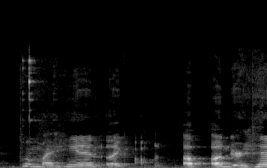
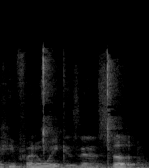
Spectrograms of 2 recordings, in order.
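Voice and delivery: much softer, low under-breath line; muttered aside; 6 semitones lower, 11 dB quieter than usual. Retold or imitated. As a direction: mumble it to yourself so he won't hear. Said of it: "'cause I'm like".

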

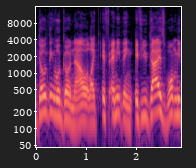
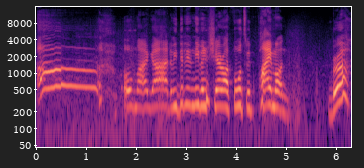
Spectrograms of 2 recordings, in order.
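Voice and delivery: excited; 9 semitones higher, slower than usual. Real, not acted. Overwhelmed returning to game story.

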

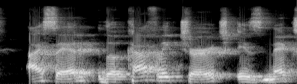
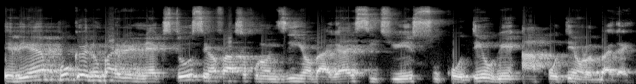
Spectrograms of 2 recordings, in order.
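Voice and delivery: normal talking voice

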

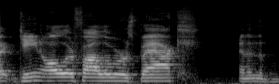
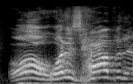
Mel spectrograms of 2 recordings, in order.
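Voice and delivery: loud, high cry of bewilderment; overwhelmed wail; 8 semitones higher, 15 dB louder than usual. Real, not acted. Viewer baffled by own emotions, loud overwhelmed wail. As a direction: wail it out, losing composure.

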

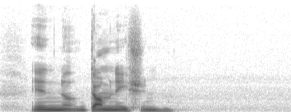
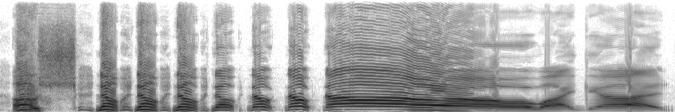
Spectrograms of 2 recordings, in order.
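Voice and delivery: rising panicked shout of no, no, no; real alarm, loud and high; 7 semitones higher, 15 dB louder, much slower than usual. Real, not acted. Gamer yelling at a creeper about to blow, panicked. Creeper explodes during play.

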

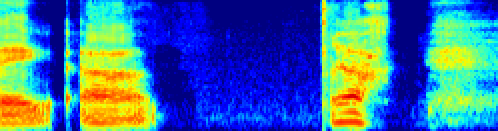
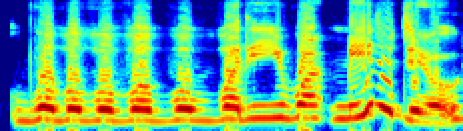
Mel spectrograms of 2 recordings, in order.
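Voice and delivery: repeated stammered first syllable, pitched up; stuttering; 3 semitones higher than usual. Retold or imitated. Woman looking up to ask him what he wants, stuttering. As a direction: imitate getting stuck on the opening word. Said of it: "I stutter again".

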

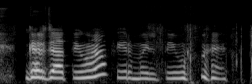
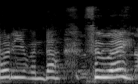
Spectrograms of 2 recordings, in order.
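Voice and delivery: laughing through the words; giggling as she points at him; 6 semitones higher, 4 dB louder than usual. Real, not acted. Laughing at the man sipping tea on result day.

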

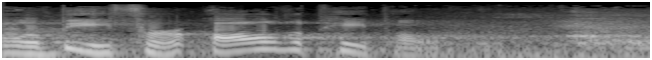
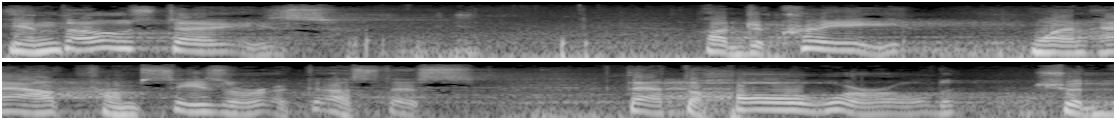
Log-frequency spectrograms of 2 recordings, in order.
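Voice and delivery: Gospel reading. Acted. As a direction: proclaim it like a liturgical reading.

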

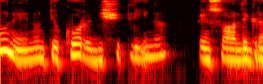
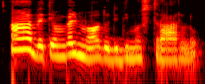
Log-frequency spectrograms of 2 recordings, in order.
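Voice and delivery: ordinary delivery

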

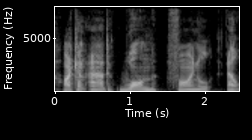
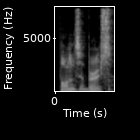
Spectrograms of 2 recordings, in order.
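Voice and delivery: put-on Australian accent; 3 semitones lower, 5 dB quieter than usual. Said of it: "the myth that most male Australians".

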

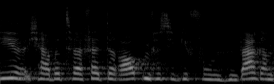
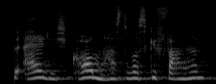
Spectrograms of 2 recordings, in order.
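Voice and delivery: ordinary delivery

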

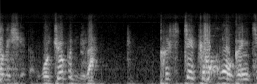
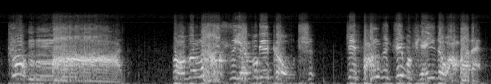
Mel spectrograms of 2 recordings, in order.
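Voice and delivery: furious cursing; 3 semitones higher than usual. Acted. Landlord vows not to sell cheap, furious cursing. Landlord curses after the quarrel.

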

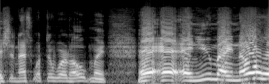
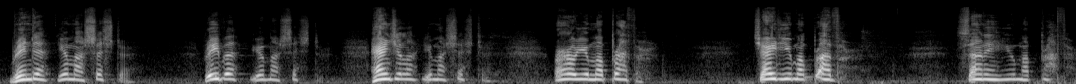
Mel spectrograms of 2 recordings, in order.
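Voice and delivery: tender address; 5 semitones higher, 6 dB quieter than usual. Acted. Naming congregation as siblings.

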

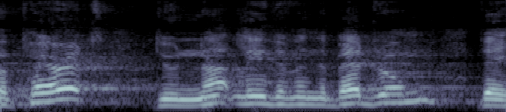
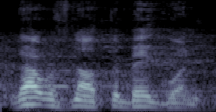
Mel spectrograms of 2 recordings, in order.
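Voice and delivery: earthquake expert; 8 semitones lower than usual. Retold or imitated. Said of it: "And they went".

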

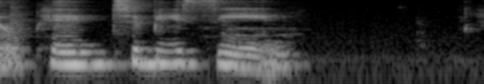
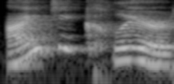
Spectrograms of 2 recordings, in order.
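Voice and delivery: genuine surprise; 4 semitones higher, 5 dB louder than usual. A narrator's reading. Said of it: "said Praiseworthy in genuine surprise".

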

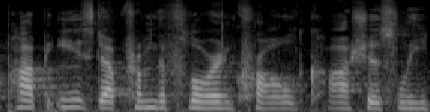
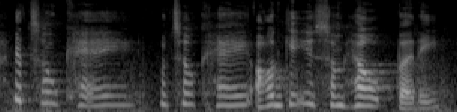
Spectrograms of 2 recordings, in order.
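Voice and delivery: reassuring; 6 semitones higher, 4 dB quieter than usual. Acted. Comforting a dying man.

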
